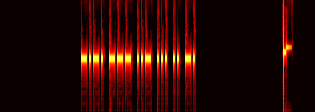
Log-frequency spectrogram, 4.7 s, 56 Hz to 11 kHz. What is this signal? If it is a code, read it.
Morse code, heard as a keyed tone, about 38 wpm, 700 Hz. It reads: COUSIN
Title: Six Letter Words - 40wpm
